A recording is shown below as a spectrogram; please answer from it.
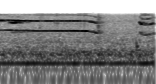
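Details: Foster kittens Sir Purrsalot and Excallipurr crying for their evening KMR kitten milk indoors; a long, steady, high-pitched mew that bends downward at the end, followed by a shorter second cry, over a low constant hum.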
